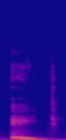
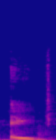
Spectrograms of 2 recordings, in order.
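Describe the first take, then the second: No difference in how they are said.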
